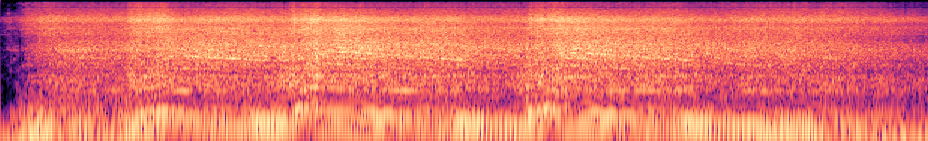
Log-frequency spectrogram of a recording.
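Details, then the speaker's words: Nissan Altima race car on a test drive after a misfiring coil was replaced with a good used coil from an Xterra: smooth, clean pull as revs climb and ease, no stumble or popping; no check engine light or misfire. "Guys, we are good to go. No check engine light, no misfire. Thing runs great."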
